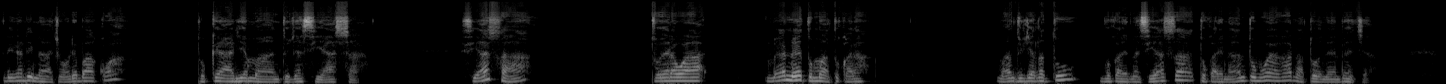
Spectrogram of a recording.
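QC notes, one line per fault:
Throughout, Opus compression: the speech carries a plainly audible rough, grainy texture, with tonal parts of the sound turning noisy. The cause is likely Opus in its music (CELT) mode at a bitrate around 24 kbps, where the encoder holds each band's energy but fills starved bands with folded or noise-like content. Full bandwidth remains up to about 20.1 kHz, and there are few spectral holes, so it swirls less than MP3.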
